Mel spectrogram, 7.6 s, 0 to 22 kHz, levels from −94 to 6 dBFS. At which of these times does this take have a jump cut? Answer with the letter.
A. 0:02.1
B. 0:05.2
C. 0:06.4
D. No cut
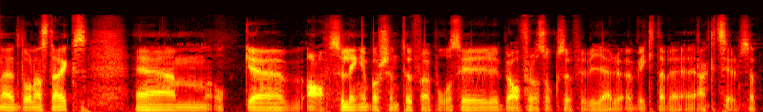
D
